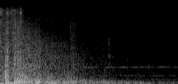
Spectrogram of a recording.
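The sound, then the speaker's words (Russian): A sudden, loud explosion sound effect bursts out at once, then fades into a long, low rumbling tail, with a faint steady hum lingering beneath. No one speaks. “Какая добрая мина, кстати. Угу. Как взрывается совсем.”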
